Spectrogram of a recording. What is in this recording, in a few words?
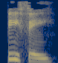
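"Beefy", English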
